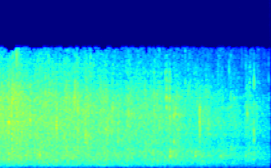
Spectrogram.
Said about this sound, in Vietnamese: có một số người vỗ tay có số người vỗ tay xìu xìu có người không dám vỗ tay người mà không vỗ tay là người đáng ngờ lắm nha người vỗ tay hăng ngái đó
